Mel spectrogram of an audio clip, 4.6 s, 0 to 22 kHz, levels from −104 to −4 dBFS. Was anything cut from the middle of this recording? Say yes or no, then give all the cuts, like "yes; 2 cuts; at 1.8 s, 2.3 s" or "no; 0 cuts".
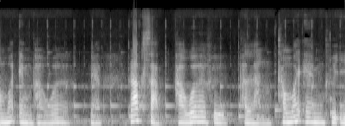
yes; 1 cut; at 3.6 s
